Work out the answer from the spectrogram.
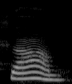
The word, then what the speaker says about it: psalm: जैसे एग्जाम्पल देखिए, PSALM। इसको पढ़ेंगे हम शाम, शाम। यहाँ पे पी का उच्चारण नहीं होगा।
